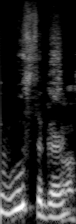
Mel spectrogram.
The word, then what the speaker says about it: Worcestershire: See, Woosager. What? See Worcestershire. Worcestershire sauce. It is. It's see Woosager. See Worcestershire.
